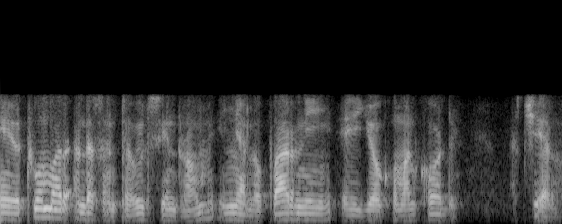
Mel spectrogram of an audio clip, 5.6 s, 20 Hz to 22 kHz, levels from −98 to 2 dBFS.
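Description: From start to end the speech carries Speex codec damage, plainly audible. With few bits left for the excitation, the CELP coder rebuilds the voice from a coarse approximation, so it comes out hoarse and noisy, which fits a setting around 11 kbps. The band runs from about 200 Hz to 3.7 kHz, with nothing above 3.8 kHz. A simple narrowband filter would sound muffled but clean. Here the grainy, rasping texture marks codec damage.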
